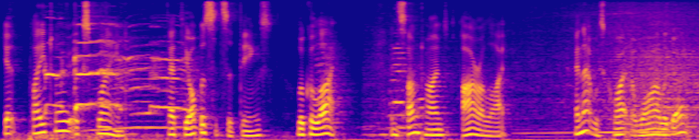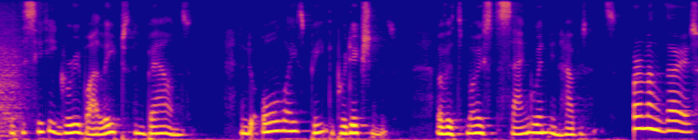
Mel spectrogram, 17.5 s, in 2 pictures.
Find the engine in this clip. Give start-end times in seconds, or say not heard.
4.5-9.0.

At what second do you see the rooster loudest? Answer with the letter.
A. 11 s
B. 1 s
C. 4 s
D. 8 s
B.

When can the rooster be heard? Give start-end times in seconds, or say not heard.
0.5-2.5.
